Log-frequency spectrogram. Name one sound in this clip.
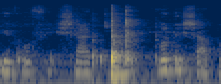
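A lid thumps shut on an appliance.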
